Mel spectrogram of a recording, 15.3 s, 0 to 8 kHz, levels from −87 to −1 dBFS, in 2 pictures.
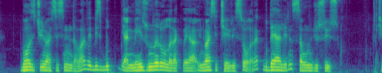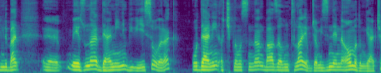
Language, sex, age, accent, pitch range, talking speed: Turkish, male, 50-69, native, 115-145 Hz, 135 wpm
